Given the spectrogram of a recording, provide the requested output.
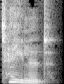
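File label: "tailored", British English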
